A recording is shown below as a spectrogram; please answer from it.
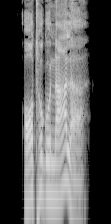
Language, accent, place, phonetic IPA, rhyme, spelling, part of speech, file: German, Germany, Berlin, [ɔʁtoɡoˈnaːlɐ], -aːlɐ, orthogonaler, adjective, De-orthogonaler.ogg
- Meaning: inflection of orthogonal: 1. strong/mixed nominative masculine singular 2. strong genitive/dative feminine singular 3. strong genitive plural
